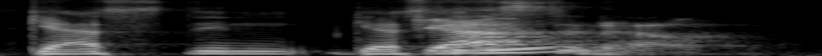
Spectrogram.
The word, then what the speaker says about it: Gastineau: How do you pronounce his last name? It's Gastineau. Gastineau. Okay, I've never Frank said it Gastineau.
